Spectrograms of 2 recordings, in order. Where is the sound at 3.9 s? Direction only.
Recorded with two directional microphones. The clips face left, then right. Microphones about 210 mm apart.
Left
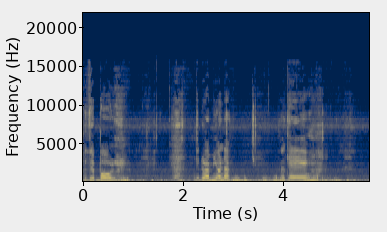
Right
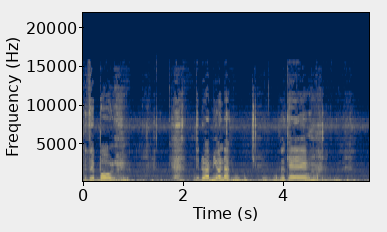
20° right (ahead or behind).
